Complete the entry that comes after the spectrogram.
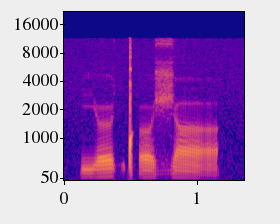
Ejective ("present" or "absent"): present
